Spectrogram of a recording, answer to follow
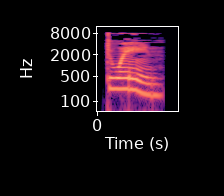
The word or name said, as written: Dwain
